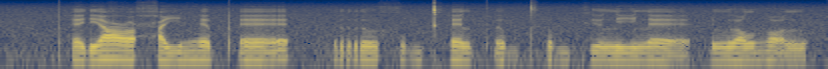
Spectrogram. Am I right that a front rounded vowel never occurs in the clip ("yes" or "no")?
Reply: yes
